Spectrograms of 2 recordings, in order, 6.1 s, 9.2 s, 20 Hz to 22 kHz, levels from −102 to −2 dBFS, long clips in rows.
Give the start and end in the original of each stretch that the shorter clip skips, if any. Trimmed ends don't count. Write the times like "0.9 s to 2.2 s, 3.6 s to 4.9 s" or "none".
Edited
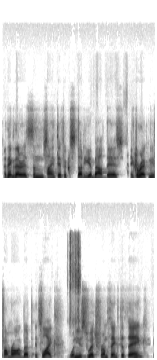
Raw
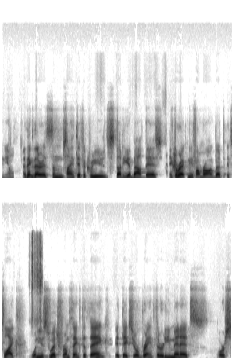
1.7 s to 2.1 s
